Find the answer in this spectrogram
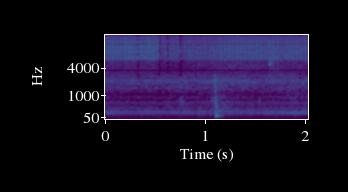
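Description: Steady low electrical hum, with one brief click about a second in.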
